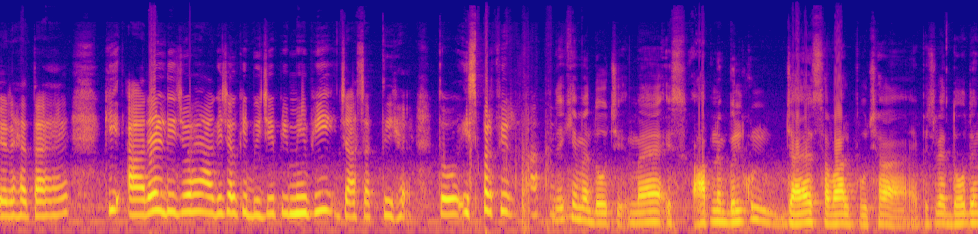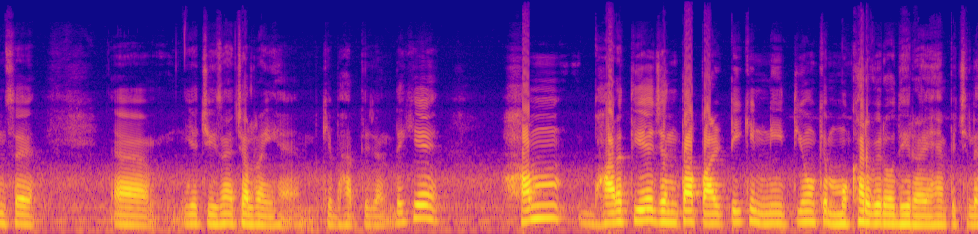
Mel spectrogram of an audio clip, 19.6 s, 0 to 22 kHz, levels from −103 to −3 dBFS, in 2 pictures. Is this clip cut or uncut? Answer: uncut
